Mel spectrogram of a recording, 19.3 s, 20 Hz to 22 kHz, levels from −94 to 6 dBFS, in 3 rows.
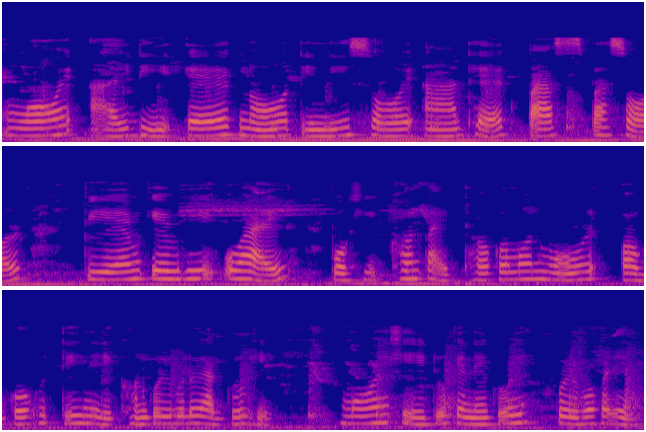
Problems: none marked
